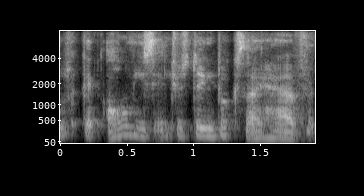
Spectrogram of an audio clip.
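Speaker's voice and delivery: taunting, mocking delivery. Retelling how a woman acted mean toward Jamae, imitating her mocking tone. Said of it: "she just kind of like mockingly like".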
